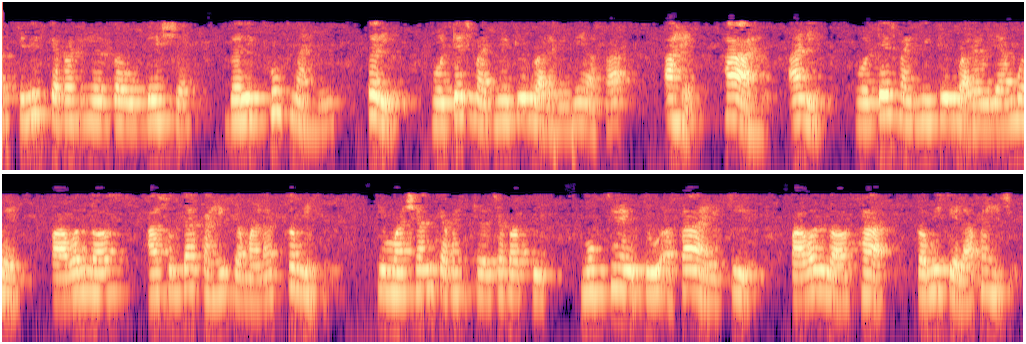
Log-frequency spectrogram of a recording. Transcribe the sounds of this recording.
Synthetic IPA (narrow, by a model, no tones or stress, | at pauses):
fiɾiskæpaseʈəɾt͡saud̪ːeɕə | ɡəɾiːt̪ʰũːknaɦi | t̪əɾiː | ʋolʈed͡ʑmæɡniʈjuːɖʋaɽ̤əʋineəsaː | ɦehaːɦeaɽ̃i | ʋolʈed͡ʑmæɡniʈjuːɖʋaɽəʋljamuɭe | paʋəɾlɔshasud̪ʱːakaɦiːpɾəmaɽ̃at̪kəmiːɦe | kĩw̃ʋaɕankæpase̥kʈəɾt͡ɕjababt̪iːmuk̚t̪ʰəɦet̪uːəsaːɦekiː | paʋəɾlɔsɦa | kəmiːkelapaɦid͡ʑe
